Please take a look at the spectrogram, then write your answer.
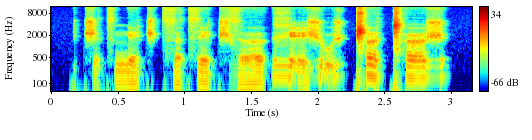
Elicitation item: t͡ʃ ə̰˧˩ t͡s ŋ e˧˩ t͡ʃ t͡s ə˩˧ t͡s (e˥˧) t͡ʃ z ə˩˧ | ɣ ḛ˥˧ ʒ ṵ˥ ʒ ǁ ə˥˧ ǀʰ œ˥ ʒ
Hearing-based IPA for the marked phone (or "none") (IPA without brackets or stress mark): e˧˩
